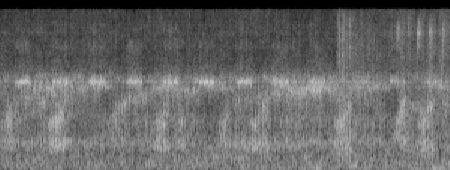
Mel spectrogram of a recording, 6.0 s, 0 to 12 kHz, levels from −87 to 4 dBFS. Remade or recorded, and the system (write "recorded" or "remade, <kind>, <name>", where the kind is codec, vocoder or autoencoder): remade, codec, HILCodec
